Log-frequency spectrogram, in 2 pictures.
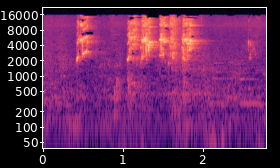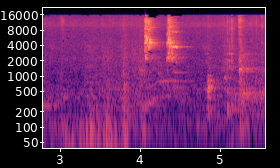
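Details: Morning calls from a pair of green violin lovebirds: sharp, shrill chirps and screechy squawks in quick clusters, three close together, then two more and a softer final note, over faint room noise.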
